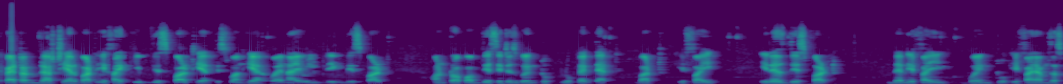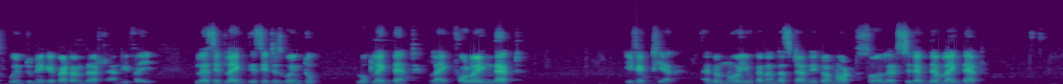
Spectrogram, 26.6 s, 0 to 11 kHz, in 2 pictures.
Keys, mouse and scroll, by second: 4.3 click, 4.7 alt+click, 7.5 click, 8.4 ctrl+z, 9.0 click, 10.9 Delete, 11.7 click, 13.0-17.0 alt+drag, 18.2-19.4 alt+scroll down 1, 19.9 ctrl+d, 20.7 ctrl+d, 21.3-21.6 alt+scroll down 1, 22.0 click.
